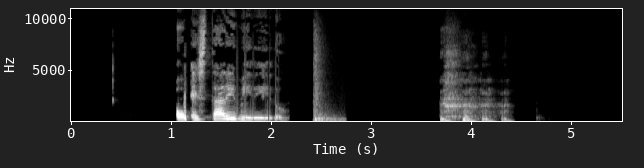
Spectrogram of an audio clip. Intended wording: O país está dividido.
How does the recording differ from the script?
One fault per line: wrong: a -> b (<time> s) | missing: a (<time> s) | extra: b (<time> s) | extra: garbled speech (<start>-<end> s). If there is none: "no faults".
missing: país (1.1 s)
